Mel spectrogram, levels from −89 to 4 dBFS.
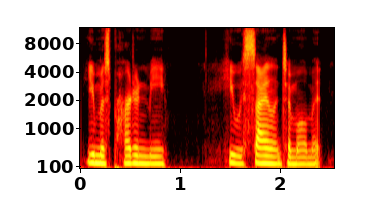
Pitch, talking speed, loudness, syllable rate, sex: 175 Hz, 210 wpm, -20 LUFS, 6.1 syllables/s, female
